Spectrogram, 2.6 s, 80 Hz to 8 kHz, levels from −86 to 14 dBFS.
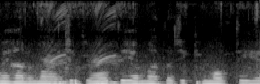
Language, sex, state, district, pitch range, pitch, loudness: Hindi, female, Punjab, Pathankot, 210-220 Hz, 215 Hz, -14 LUFS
